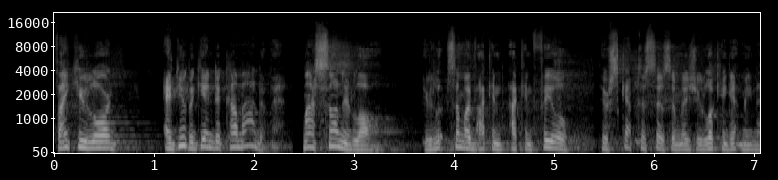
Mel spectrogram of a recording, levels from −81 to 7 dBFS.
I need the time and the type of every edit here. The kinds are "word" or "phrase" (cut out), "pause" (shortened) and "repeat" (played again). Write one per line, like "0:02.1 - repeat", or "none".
0:01.3 - word
0:02.4 - pause
0:04.2 - word
0:05.4 - pause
